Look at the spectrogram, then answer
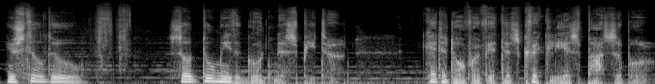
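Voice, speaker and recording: A deep, grave old man faces death without fear. His low voice swings widely between quiet weariness and sudden bursts. Slow, measured delivery over vintage drama music. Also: sing-song, heavily acted. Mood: weary. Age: older. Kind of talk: 1950s television drama. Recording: vintage broadcast soundtrack with music.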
